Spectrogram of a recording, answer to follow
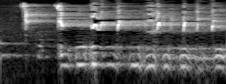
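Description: Animal calls: shrill, high squeals pulsing a few times a second, over a layer of lower rising-and-falling calls repeating about four times a second.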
